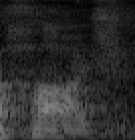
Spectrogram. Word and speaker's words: hajj: what this pilgrimage is called it's called the hajj h-a-j-j okay and this is something that every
